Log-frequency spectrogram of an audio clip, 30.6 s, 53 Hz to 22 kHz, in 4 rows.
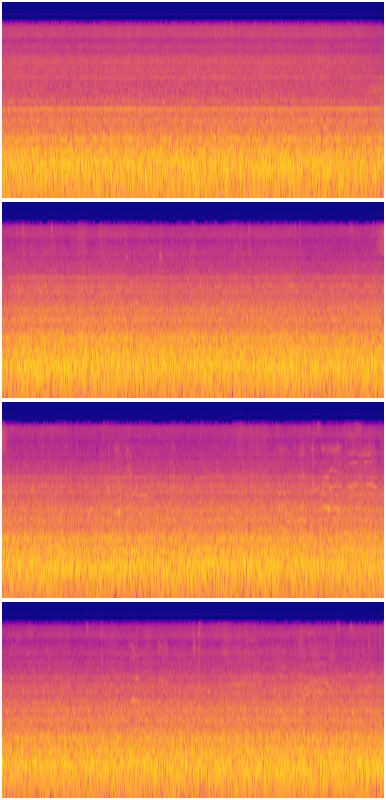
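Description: Steady jet cabin noise inside a Boeing 777-300ER climbing after takeoff, heard from a window seat beside the GE90 engine: a loud, even, low-pitched rush of engine and airflow. A faint high hum drops out about seven seconds in.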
